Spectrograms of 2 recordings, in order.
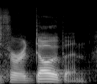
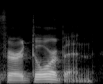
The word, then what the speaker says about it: Verdorben: start of the review I incorrectly uh pronounce the the name of the song as Vera doben the song is actually called Vera doroben this is by aphrodia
